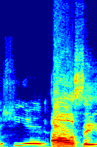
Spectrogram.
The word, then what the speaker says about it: Shein: I haven't tried Sheen.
